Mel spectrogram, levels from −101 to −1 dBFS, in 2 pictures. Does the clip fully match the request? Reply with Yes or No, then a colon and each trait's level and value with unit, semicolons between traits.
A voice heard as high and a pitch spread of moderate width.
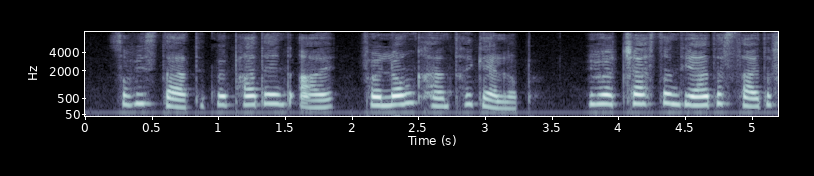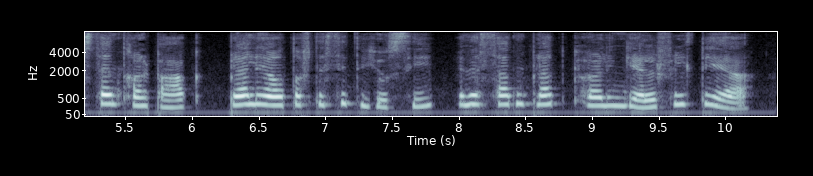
Yes: very high, 290 Hz; average, 3.6 semitones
